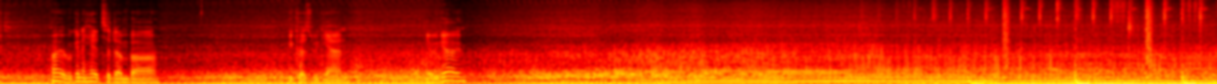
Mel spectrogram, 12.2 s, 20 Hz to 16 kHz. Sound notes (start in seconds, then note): 5.7 microlight engine roaring; 8.1 upbeat music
